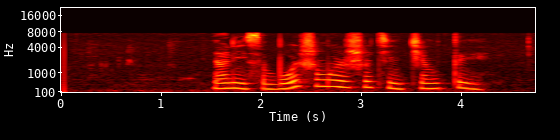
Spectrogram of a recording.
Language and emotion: Russian, positive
